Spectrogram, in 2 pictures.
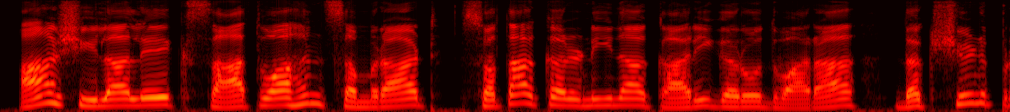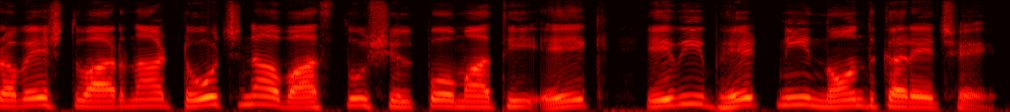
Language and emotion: Gujarati, neutral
